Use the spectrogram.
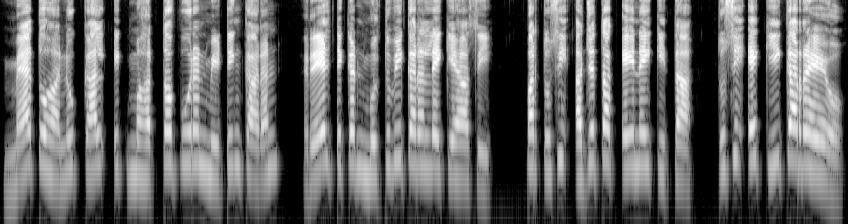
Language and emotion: Punjabi, angry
